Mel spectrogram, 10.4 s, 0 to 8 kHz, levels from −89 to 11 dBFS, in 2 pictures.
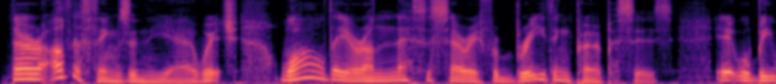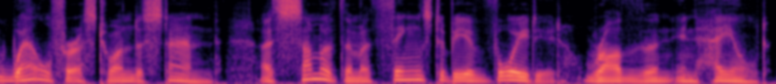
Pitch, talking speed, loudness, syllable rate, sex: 125 Hz, 205 wpm, -19 LUFS, 6.0 syllables/s, male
